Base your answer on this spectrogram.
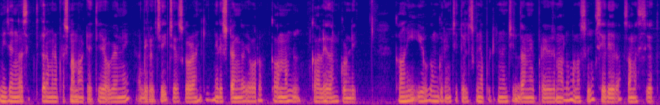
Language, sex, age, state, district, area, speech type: Telugu, male, 18-30, Andhra Pradesh, Annamaya, rural, spontaneous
